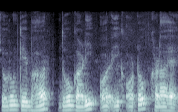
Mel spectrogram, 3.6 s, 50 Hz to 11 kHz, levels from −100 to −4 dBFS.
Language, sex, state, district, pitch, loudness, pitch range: Hindi, male, Chandigarh, Chandigarh, 120 Hz, -18 LUFS, 110-130 Hz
